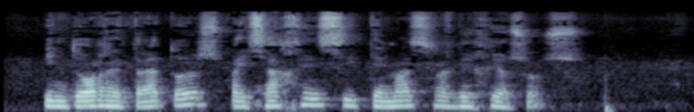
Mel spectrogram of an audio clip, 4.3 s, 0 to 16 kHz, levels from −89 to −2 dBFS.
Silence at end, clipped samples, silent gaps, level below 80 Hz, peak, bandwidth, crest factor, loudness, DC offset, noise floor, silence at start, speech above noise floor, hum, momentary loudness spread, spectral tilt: 0.5 s; under 0.1%; none; -52 dBFS; -4 dBFS; 11.5 kHz; 20 dB; -23 LUFS; under 0.1%; -58 dBFS; 0.3 s; 35 dB; none; 8 LU; -4.5 dB/octave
